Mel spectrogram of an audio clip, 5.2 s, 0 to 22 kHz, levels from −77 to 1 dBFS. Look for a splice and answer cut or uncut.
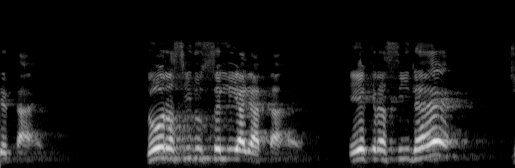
uncut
